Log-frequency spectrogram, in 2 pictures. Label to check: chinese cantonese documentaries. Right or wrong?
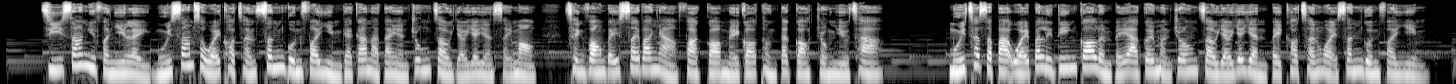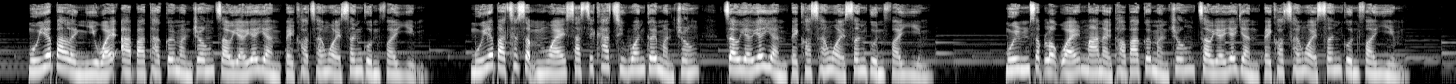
Right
